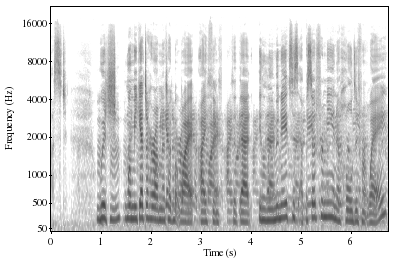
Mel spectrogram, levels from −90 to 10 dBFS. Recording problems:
echo of what is said; strong; throughout; 520 ms later, 10 dB below the speech

